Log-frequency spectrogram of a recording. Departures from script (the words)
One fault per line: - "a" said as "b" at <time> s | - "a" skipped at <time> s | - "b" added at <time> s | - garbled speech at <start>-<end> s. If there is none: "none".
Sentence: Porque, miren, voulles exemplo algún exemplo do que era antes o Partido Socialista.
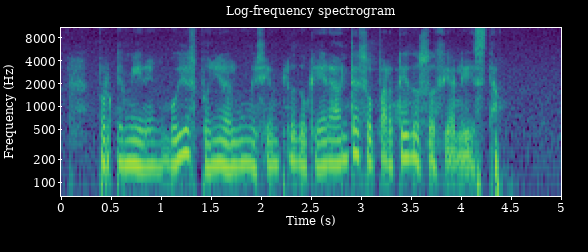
- "exemplo" said as "poñer" at 1.4 s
